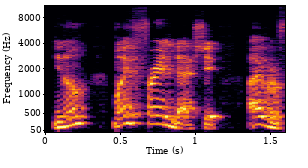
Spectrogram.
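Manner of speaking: high-pitched mock amazement; impressed American. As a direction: play an easily impressed American. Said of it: "they'll be like".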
